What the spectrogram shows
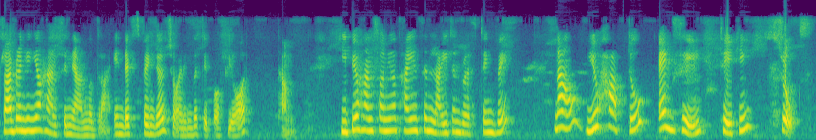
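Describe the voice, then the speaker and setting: A woman with an Indian accent and a high, expressive voice gives step-by-step yoga instruction at a moderate pace, repeating and rephrasing key points as she goes. The recording sounds muffled.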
